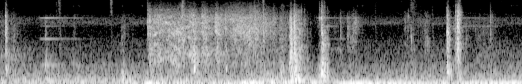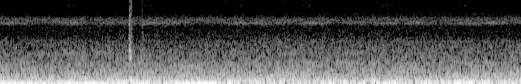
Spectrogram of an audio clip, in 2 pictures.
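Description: GMC Sierra pickup starting up: a burst of engine noise about a second and a half in, then a low, steady engine rumble as the truck pulls away. Several sharp knocks come in the first few seconds.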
